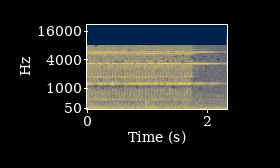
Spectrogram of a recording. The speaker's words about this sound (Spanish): De pronto, el timbre del teléfono lo sacó de sus pensamientos.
